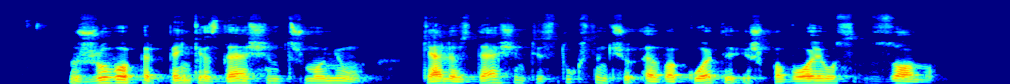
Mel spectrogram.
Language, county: Lithuanian, Alytus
